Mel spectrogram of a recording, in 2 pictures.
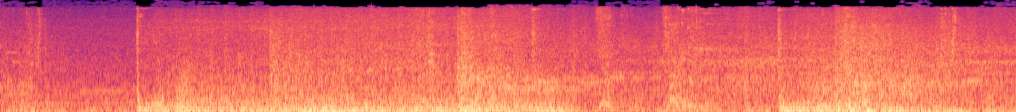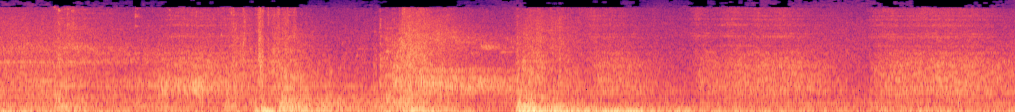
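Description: Fiery blasts and magic whooshes burst out in a game fight.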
